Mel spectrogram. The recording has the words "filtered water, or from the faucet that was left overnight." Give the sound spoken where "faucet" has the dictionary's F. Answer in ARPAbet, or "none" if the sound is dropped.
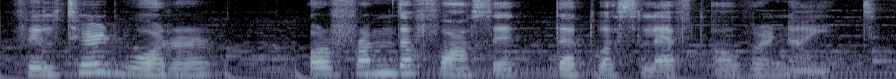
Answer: F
